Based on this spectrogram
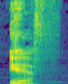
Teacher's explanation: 它是一个短元音，声音下沉到嗓子眼，往后靠一点点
